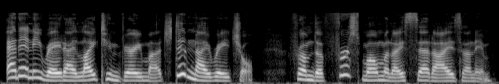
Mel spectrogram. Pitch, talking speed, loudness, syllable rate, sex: 210 Hz, 230 wpm, -17 LUFS, 5.6 syllables/s, female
